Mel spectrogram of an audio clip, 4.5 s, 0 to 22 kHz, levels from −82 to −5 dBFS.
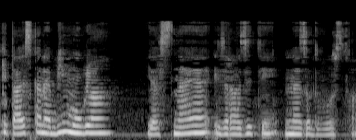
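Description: Speech, with HE-AAC compression damage throughout. The treble is heavily synthesised and stops sharply at 11.5 kHz. S sounds turn gritty and metallic. This likely comes from band replication copying lower bands upward, which fits a very low bitrate near 12 kbps.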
